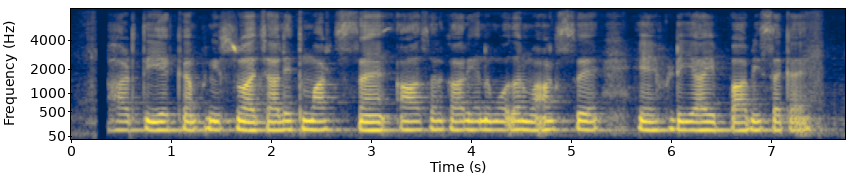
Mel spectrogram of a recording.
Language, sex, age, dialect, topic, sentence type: Maithili, male, 18-24, Eastern / Thethi, banking, statement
